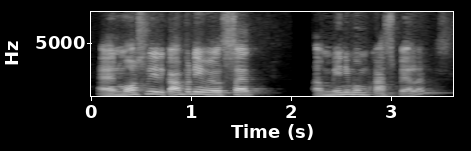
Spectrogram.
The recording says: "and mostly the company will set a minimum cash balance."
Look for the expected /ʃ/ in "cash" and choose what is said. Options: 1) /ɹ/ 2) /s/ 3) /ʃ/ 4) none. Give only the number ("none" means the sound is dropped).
2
